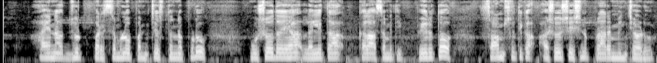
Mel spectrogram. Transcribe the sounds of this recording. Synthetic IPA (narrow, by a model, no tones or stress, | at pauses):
aːjɐnɐd͡ʒuʈ̚pɐɾiʃɾɐmlo̞ːpɐnit͡ʃe̞ːst̪unːɐpːuɽuuʂoːd̪ɐjaːlɐlit̪aːkɐlaːsɐmit̪ipe̞ːɾut̪o̞ːsaːmskɾut̪ikɐɐsoːsjeːʂɐnpɾaːɾɐmbʱiɲt͡ʃaːɽu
